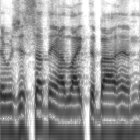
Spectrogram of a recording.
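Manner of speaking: ordinary talk, nothing marked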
